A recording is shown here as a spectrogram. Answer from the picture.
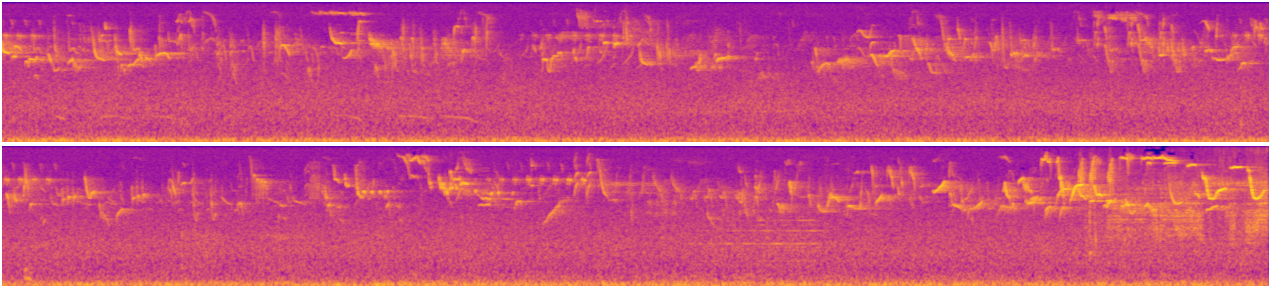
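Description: Songbirds singing together, many short chirps and trills overlapping, with a steady low rumble beneath.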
